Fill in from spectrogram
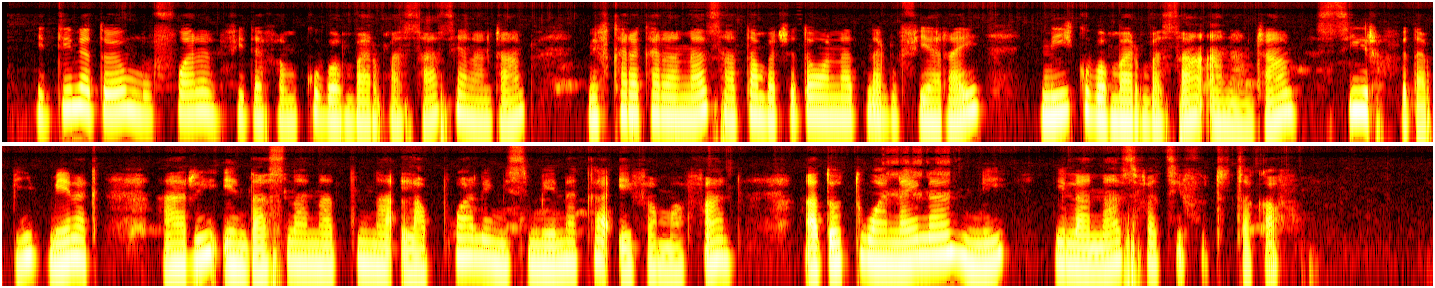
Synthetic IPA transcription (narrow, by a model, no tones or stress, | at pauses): it̪inat̪owewmufuananəv̥it̪evamikubambaɾumbaz̥asianaɳɖ͡ʐanu̥nifi̥kaɾakaɾanaziat̪ambaʈ͡ʂat̪awanat̪inəluv̥iaɾaj | nikubambaɾumbaz̥aʔanaɳɖ͡ʐanu̥siɾə̥vod̪ab̥imenakə̥aɾiʔend̪asinanat̪inəlapualimisimenakəʔefəmafanə̥ | a̰t̪ot̪uanajnəni | ilanazi̥fat͡sifut̪u̥t͡saka̰fu̥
